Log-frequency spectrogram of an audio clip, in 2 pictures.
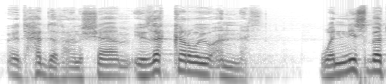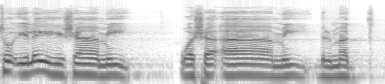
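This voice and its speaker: A man's voice: on the high side, a little mellow, big-room sound. A man teaching a classical text lesson, reading passages aloud, explaining them and putting questions to his students. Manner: reads quoted passages then explains, asks students questions.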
